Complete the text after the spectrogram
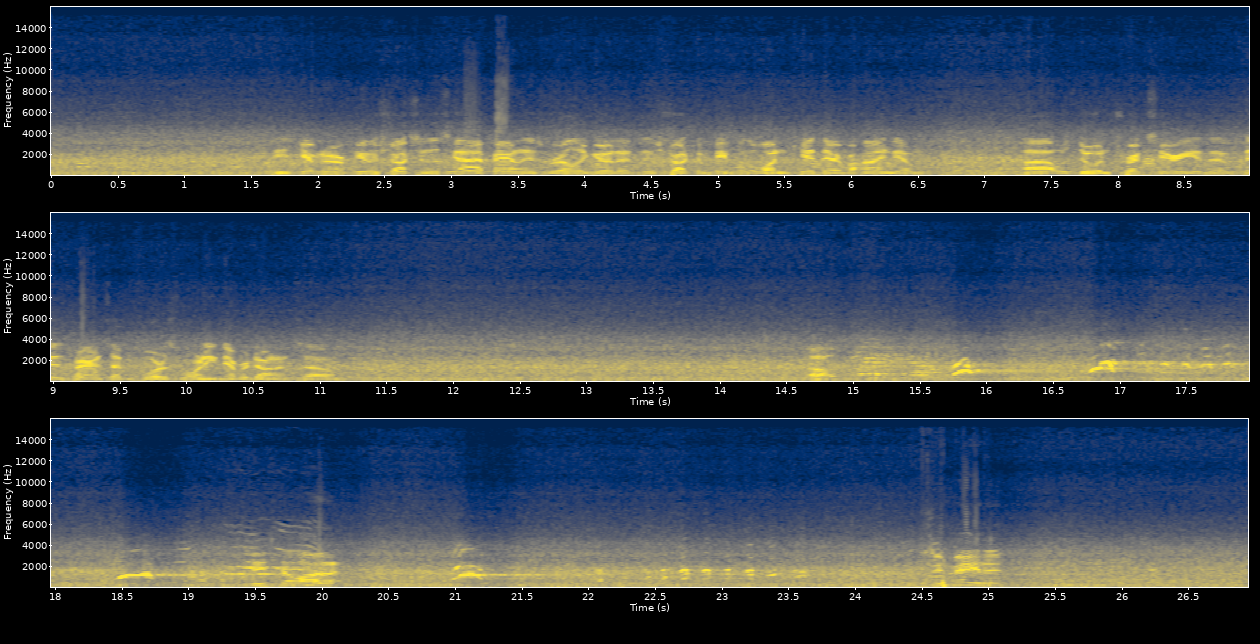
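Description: Water rushes and churns steadily down a wave slide.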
